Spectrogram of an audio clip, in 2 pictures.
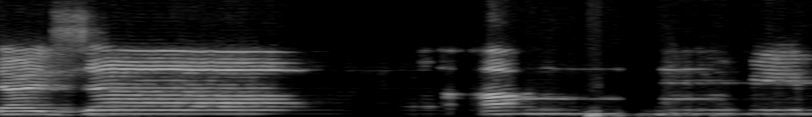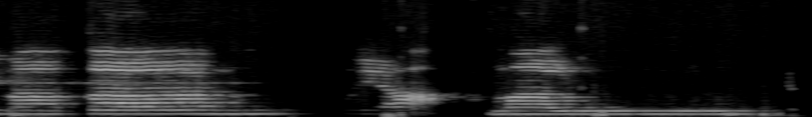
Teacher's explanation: Terus tanwin ketemu huruf ba, nun sukunnya berubah menjadi mim sukun, berarti iklab Ustazah.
